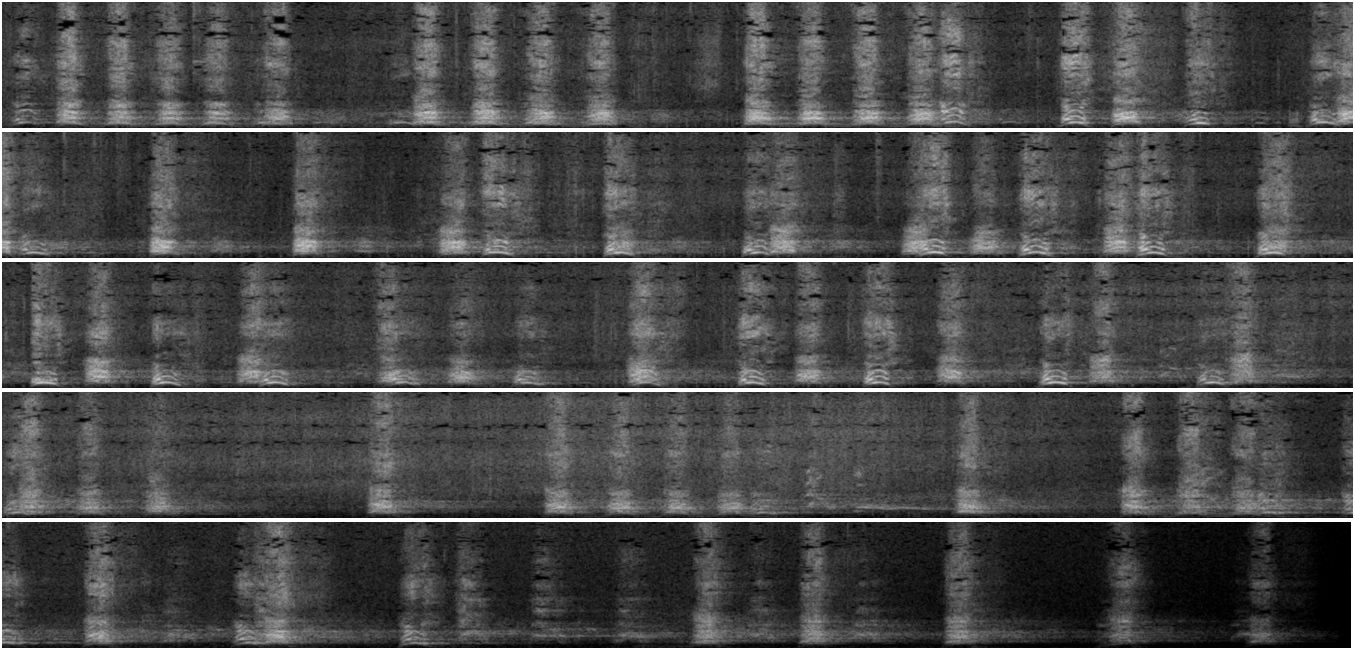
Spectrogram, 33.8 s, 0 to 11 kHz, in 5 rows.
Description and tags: Dogs barking 3
angry, animal, bark, barking, dark, dog, dogs, growl, growling, hound, labrador, mongrel, night, pet, pitbull, rottweiler, terrier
